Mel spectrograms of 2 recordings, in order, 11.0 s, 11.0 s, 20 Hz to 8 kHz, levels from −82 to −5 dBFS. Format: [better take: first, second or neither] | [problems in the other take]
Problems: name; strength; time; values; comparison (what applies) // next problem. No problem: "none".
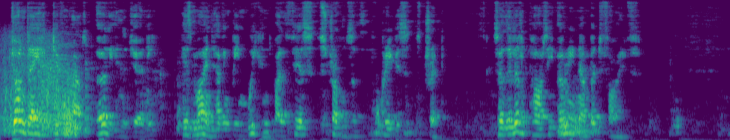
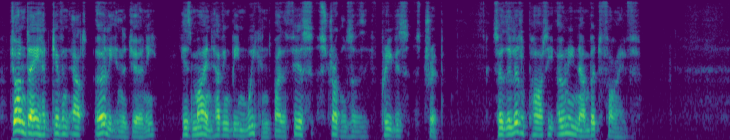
second | noise reduction (classical method WPE with log-MMSE)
